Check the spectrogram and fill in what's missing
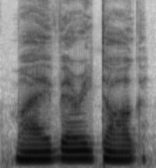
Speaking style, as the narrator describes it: sighed poor Rip

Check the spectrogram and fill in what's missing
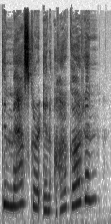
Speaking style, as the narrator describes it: she exclaimed

